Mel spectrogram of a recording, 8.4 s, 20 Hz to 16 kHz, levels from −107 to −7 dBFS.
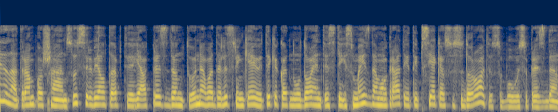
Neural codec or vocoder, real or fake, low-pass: codec, 16 kHz, 16 kbps, FreqCodec, larger model; fake; 7.2 kHz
